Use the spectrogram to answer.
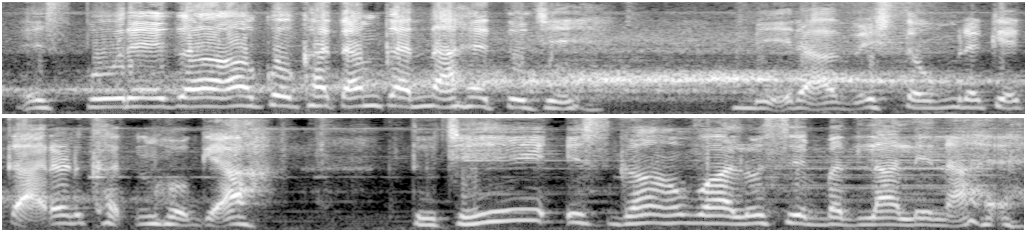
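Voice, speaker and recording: A woman acts out an old cartoon serpent queen, a commanding and menacing mother. She speaks slowly and deliberately at a medium pitch. Music plays underneath. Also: natural voice. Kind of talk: Hindi cartoon story acting.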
